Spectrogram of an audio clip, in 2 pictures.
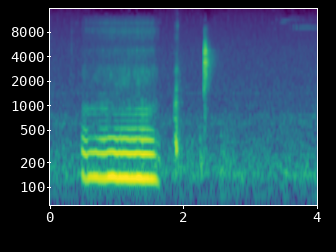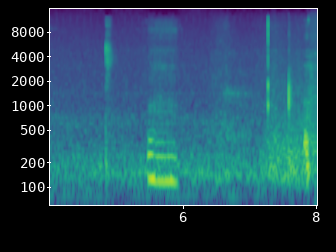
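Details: Pet snoring so loudly it is likened to a human: two low, buzzing snores, one long and one short, separated by quiet breathing and small clicks; snoring.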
